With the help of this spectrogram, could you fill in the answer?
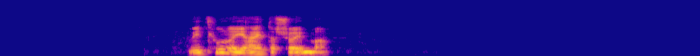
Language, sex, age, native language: Icelandic, male, 60-69, Icelandic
